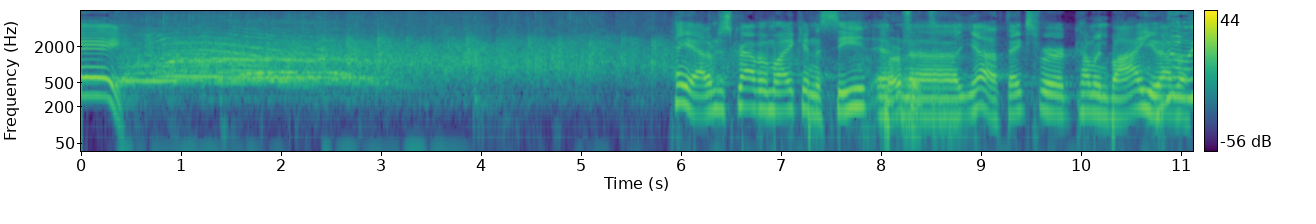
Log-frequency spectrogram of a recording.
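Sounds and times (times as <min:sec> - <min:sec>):
speech: 0:00.0 - 0:00.6, 0:06.0 - 0:11.1
audience applauding at a live comedy show: 0:00.0 - 0:07.1.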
